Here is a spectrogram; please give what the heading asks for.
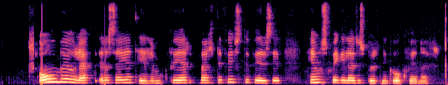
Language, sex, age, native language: Icelandic, female, 20-29, Icelandic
